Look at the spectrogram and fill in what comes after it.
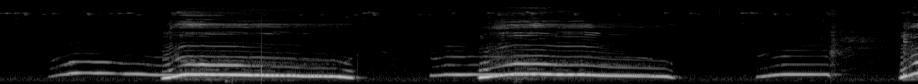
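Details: Pet dogs Gracie and Lilly howl indoors, joining a person's howling after whimpering and whining. Three long, steady, mournful howls, each a few seconds with a slight rise then sag in pitch. Short quiet gaps separate them.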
